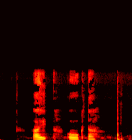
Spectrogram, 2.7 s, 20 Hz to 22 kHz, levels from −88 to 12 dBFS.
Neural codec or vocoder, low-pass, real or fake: none; 10.8 kHz; real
